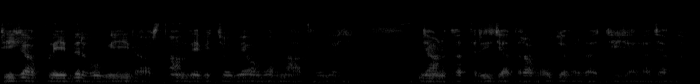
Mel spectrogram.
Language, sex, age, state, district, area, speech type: Punjabi, male, 30-45, Punjab, Bathinda, urban, spontaneous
